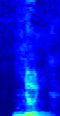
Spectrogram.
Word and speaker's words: nun: Next, there is the mystery of the missing nun, pronounced noon rather than nun.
